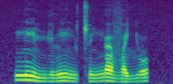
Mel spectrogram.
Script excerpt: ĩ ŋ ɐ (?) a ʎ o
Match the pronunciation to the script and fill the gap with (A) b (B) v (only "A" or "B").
B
